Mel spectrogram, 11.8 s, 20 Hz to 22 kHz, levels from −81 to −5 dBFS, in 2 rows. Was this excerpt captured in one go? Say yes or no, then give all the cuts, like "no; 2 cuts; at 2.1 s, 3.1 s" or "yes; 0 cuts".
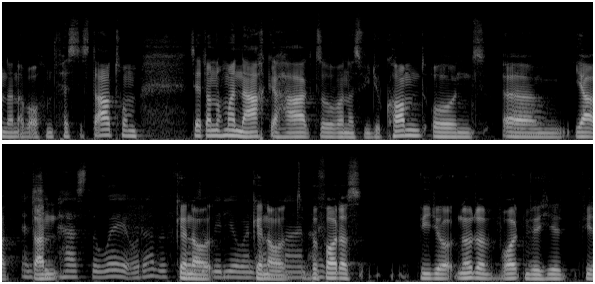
no; 1 cut; at 4.9 s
